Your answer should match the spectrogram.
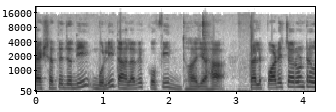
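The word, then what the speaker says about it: কপিধ্বজঃ: কপিদ ওয়াজাহা এখানে আমরা একসাথে যদি বলি তাহলে হবে কপি ধ্বজাহা। তাহলে পরের চরণটার উচ্চারণ হবে ধার্তরাষ্ট্রান কপিধজাহা।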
